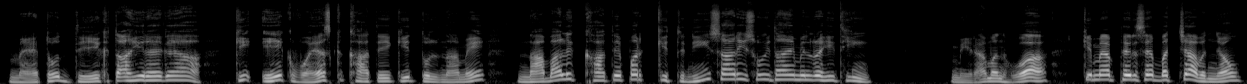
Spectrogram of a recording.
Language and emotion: Hindi, surprised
